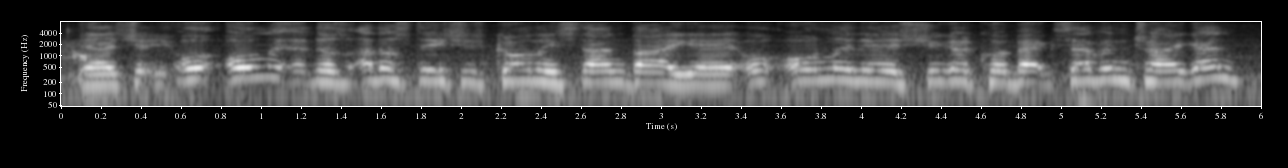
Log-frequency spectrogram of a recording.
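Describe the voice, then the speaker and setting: A man with a fairly high voice runs a ham radio exchange. He spells call signs in phonetic words and repeats key details deliberately, over faint background noise. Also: darkish tone. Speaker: amateur radio operator calling CQ. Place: amateur radio station.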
